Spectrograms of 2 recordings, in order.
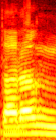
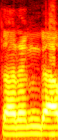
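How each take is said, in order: First: The word ends on the consonant with no vowel. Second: The word ends with an added final 'a' vowel. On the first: The speaker calls it right. "तरंग है" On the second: The speaker calls it wrong. "वो तरंगा बोलते हैं"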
